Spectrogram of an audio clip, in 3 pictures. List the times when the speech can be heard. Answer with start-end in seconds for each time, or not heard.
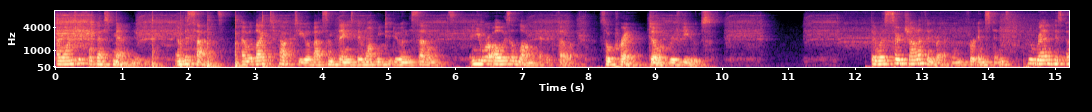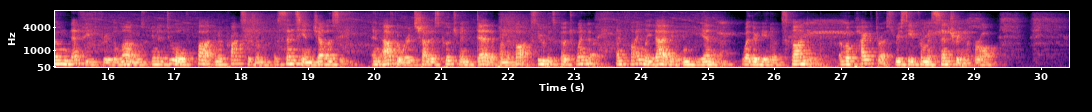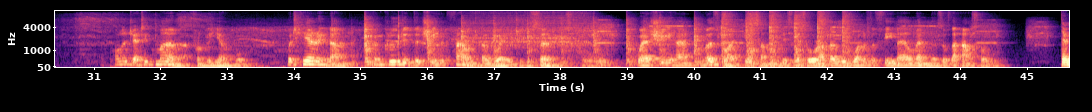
0.0-9.8, 12.2-29.2, 31.3-44.5.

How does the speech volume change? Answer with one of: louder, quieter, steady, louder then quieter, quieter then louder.
steady.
